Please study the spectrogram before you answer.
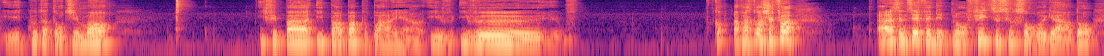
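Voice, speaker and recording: Rambling, excitable male recapper, mellow tone. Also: on the high side. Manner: rambling, many fillers and restarts, excitable. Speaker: reaction channel host. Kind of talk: casual manga chapter recap.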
